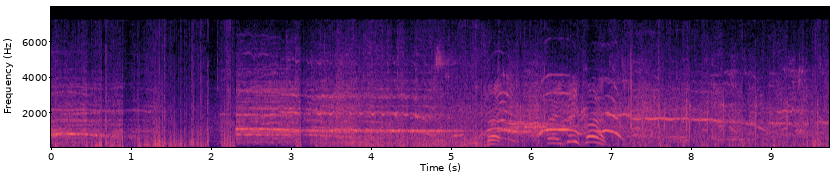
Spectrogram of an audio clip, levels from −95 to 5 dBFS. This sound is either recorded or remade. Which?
recorded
